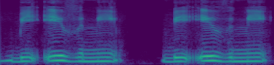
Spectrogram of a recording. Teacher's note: با پر حرکت جلد پڑھیں گے، حمزہ پر بھی حرکت ہے اس کو بھی جلد پڑھیں گے. ذال پر جزم ہے، حمزہ کو ذال سے ملائیں گے اور نرمی سے ادا کریں گے. نون پر بھی حرکت ہے اس کو بھی جلد پڑھیں گے.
